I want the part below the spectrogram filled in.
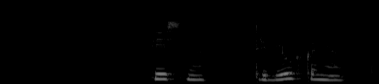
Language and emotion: Russian, neutral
